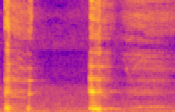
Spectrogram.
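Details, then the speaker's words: Severe cough from a person who reports having a severe cough. "But I'm But I got some severe cough. So I'll see you later."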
